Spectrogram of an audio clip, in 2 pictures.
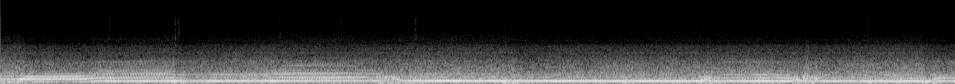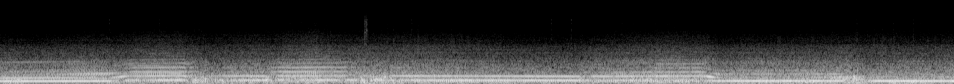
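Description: Ferrari 458 Italia's 4.5-litre V8 heard from inside the cabin while driving, a steady drone that steps up in pitch about a second in and again about eleven seconds in, then drops back about two seconds before the end.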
